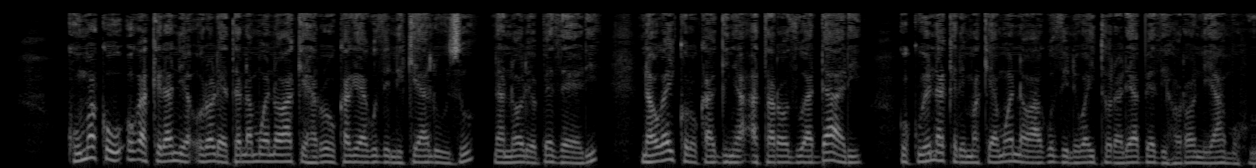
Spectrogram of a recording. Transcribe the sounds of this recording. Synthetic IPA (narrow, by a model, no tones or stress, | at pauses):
kuːmakouʔoɣakeɾaneɛʔoɾɔɾɛtɛnamwɛnawakeɦaɾoɾokaɣeaɣoðinekealuzunanɔɾeɔbɛðɛɾi | naoɣaikoɾokaɡiɲaʔataɾɔðwadaɾi | ɣokuɛnakeɾemakeamwɛnawaɣoðinewaitoɾaɾeabɛðiɦɔɾɔnejamohu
